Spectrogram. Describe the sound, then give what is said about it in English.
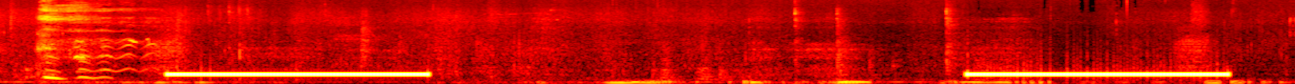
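A loud telephone dial tone while placing a call sounds twice as long steady beeps, each about two seconds, separated by a pause filled with faint low background rumble. “It doesn't make any sense why I would call them, put you on the phone.”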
